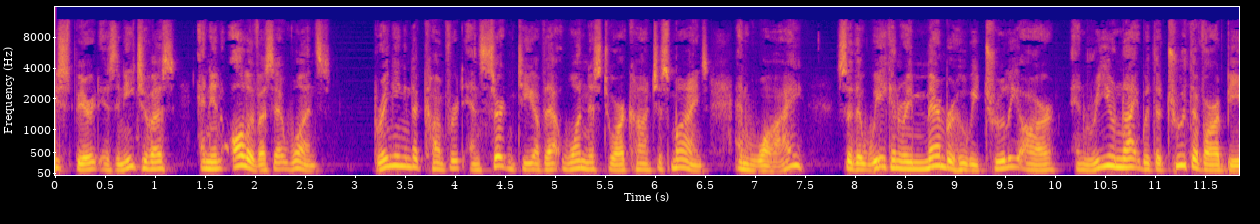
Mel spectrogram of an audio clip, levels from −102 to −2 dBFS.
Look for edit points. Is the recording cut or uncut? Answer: uncut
